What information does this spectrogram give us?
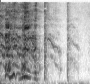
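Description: A voiced, rasping throat clear followed by two short, sharp coughs, loud and alone with no talking.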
